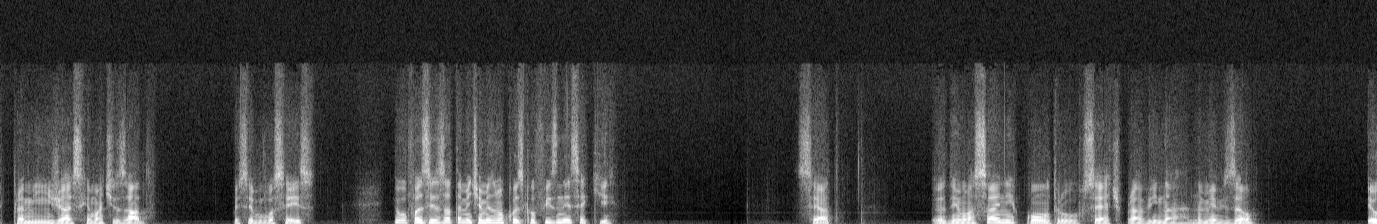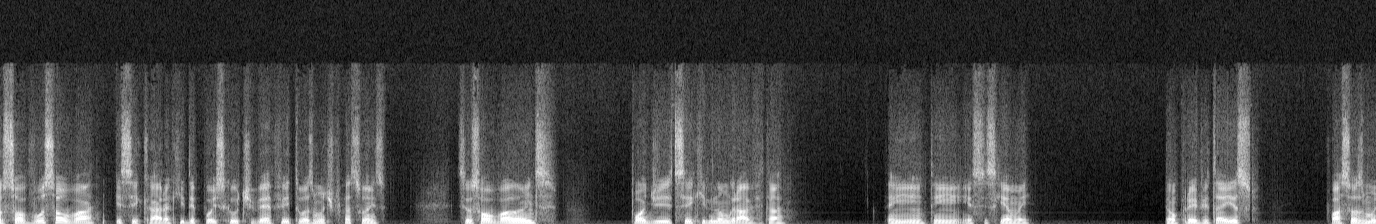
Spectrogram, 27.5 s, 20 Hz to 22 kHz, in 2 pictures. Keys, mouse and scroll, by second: 10.3 ctrl+KP_7.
